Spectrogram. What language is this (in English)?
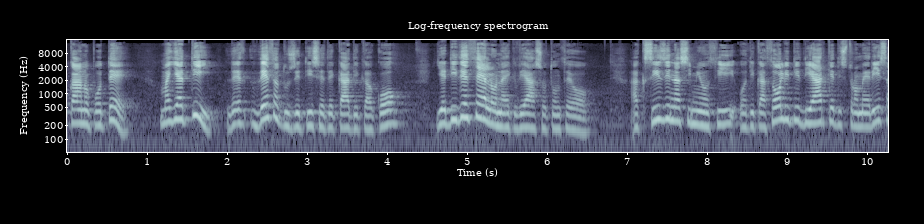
Greek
